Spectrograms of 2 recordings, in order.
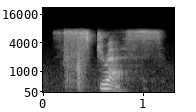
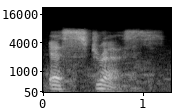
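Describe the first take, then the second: First: The word begins directly with the s. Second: A vowel sound comes before the s. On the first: The speaker calls it right. "You have to start with s" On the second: The speaker calls it wrong. "they put an E at the beginning and say estrés, which is not right"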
